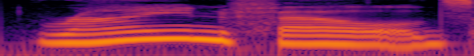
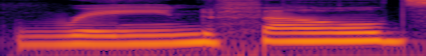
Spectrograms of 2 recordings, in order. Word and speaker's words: Reinfeld: my last name though I don't think it's that hard to pronounce like Reinfeld I think it sounds exactly how it looks I could see someone saying like rain Feld's maybe yeah but sometimes I get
